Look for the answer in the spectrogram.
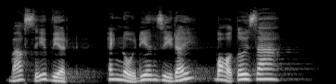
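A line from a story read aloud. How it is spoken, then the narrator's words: Frantic screaming. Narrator (Vietnamese): Hà Phương gào lên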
